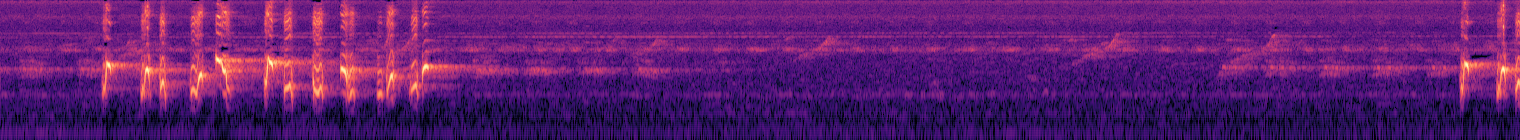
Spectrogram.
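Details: Decoy recording of an Orange-headed thrush singing to attract wild birds: a burst of rapid, loud warbled whistles and chirps, then a pause with faint notes, and the varied phrases starting again at the end.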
